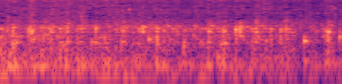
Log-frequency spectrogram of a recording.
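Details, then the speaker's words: Crawl-space sump pump, one of two pumps below sea level, near the end of its draw-down: wet, bubbling gurgle from air in the discharge due to a faulty check valve. "you hear that gurgling so that's air and something's wrong with the check valve"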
